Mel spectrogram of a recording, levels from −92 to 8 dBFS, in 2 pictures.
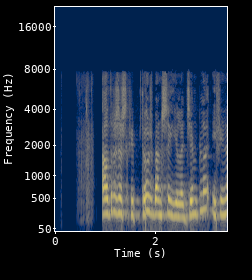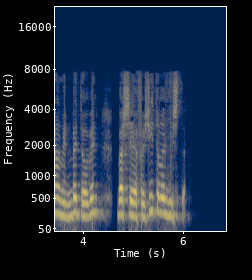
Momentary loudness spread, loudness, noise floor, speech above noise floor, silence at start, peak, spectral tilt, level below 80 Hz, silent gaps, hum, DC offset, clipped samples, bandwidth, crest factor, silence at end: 6 LU; -16 LUFS; -44 dBFS; 28 dB; 0.95 s; -2 dBFS; -5.5 dB/octave; -60 dBFS; none; none; under 0.1%; under 0.1%; 8 kHz; 16 dB; 0.85 s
